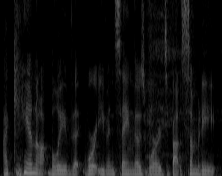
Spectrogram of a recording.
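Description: A woman's voice: low-pitched, level tone, brisk, darkish tone, slight background noise. A woman in her fifties hosting a podcast, chatty and encouraging, laughing often with her guests. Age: 50s. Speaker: podcast host. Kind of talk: casual chat.

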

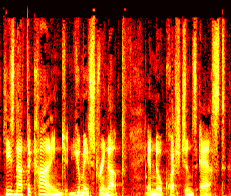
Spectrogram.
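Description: A man's voice: medium pitch, sing-song, slow pace, bright, forceful tone, voice pushed up, heavily acted. A man voicing a composed physician and former soldier with a dry, cutting wit and a lilt. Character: cool, sardonic Irish physician and ex-soldier, adult man.

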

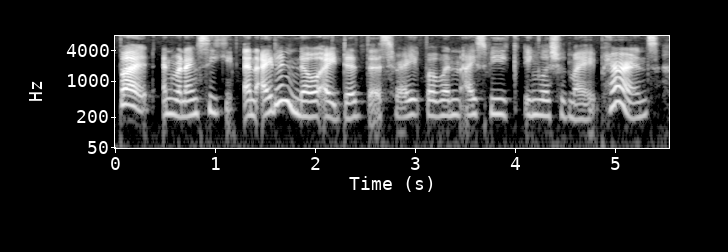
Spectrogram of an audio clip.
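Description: A young woman co-hosting a casual podcast, animated and quick to laugh, with lots of "like" fillers. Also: medium pitch, creaky, no room sound. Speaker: podcast co-host. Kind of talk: casual chat.

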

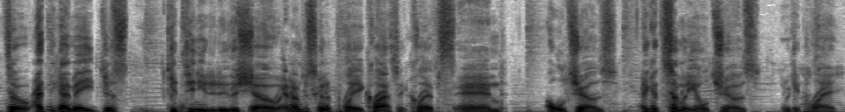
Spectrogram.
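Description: A man's voice: low-pitched, lively intonation, moderate pace, faint music behind. A man hosting a comedy podcast, laughing and rambling in a self-deprecating way. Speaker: podcast host. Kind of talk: casual comedy podcast chat.

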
